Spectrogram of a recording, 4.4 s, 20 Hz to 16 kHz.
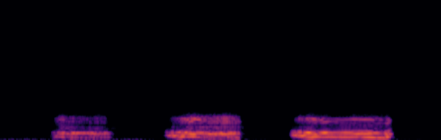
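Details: Rutting boncănit of a Carpathian stag, Bucovina, Romania, breeding season 2021: three long, loud, richly harmonic bellows of about one second each, spaced roughly a second apart, with the last held steadily and strongly.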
